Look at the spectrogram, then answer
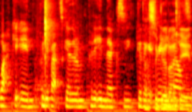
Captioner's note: claps hands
